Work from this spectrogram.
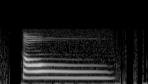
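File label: "dou3", Cantonese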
